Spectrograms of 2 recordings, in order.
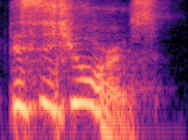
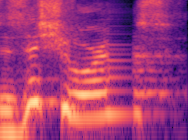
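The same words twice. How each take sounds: First: Very high, disbelieving question; incredulous question. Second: High, quick rising question; casual question. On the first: Some guy to Vespa owner outside apartment, incredulous question. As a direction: pitch way up in mock disbelief. Passer-by asks again in disbelief. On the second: Some guy to Vespa owner outside apartment, curious question. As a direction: imitate a stranger asking, pitched up. Passer-by asks about the Vespa. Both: Retold or imitated.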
